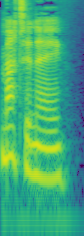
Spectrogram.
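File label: "matinee", British English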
